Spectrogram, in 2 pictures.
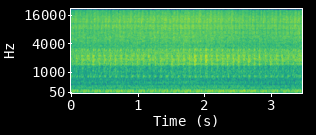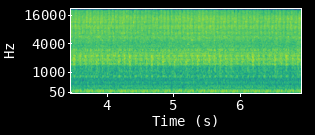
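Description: A steady low idle with an irregular rapid tapping running through it, about three per second; a knock at idle, source unclear.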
